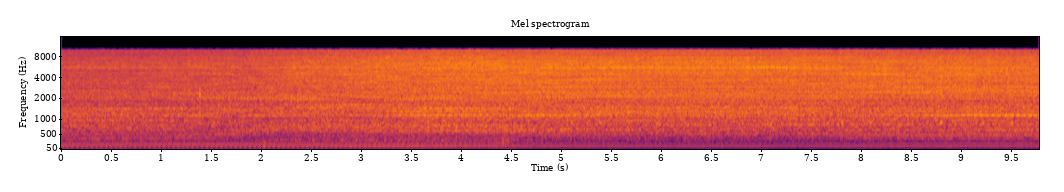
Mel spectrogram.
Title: 03 Mustang Piston Slap and Rod Knocking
